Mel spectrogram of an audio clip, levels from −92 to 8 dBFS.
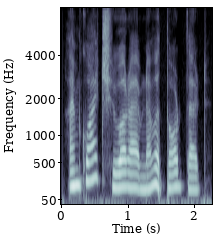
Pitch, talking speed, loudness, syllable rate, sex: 185 Hz, 210 wpm, -14 LUFS, 5.0 syllables/s, male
